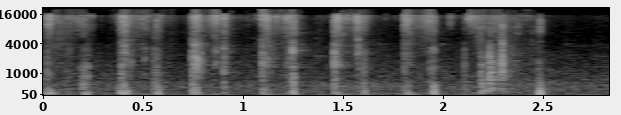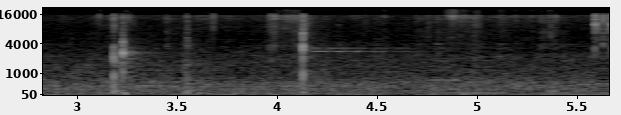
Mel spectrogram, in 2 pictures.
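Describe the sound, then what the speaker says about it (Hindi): A deck of tarot cards is shuffled by hand in a quick run of crisp riffling bursts. After that come a few single taps and flicks, all close to the listener in a quiet room. "Last shuffle."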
